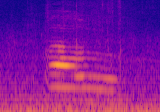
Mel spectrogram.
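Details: Stray cats, gathered in larger numbers than usual, being fed only Churu treats after their Kalkan food and dishes were forgotten; one loud, drawn-out meow that bends slowly downward, over a low background rumble.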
